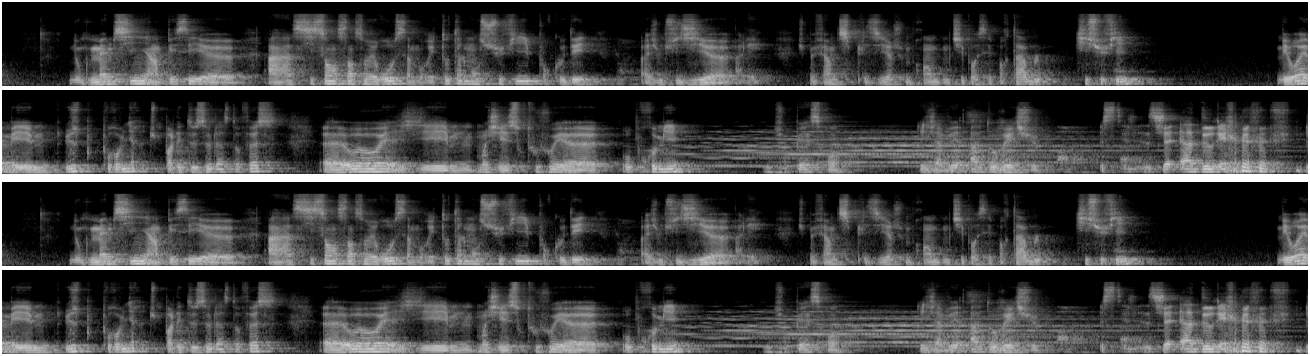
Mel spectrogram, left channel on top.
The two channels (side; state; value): both; identical; correlation 1.00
